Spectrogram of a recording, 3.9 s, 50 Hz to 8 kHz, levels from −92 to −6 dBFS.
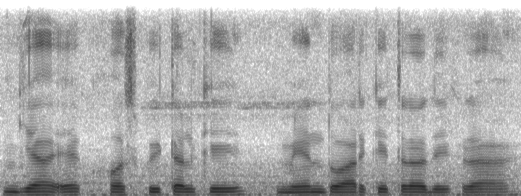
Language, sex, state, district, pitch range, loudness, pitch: Hindi, male, Bihar, Muzaffarpur, 115-120 Hz, -26 LUFS, 120 Hz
